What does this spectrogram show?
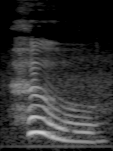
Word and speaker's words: who: You actually don't pronounce the W in this word. Ooh. And it's kind of like ooh. Who.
